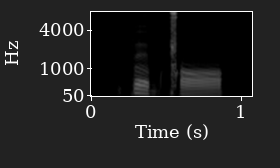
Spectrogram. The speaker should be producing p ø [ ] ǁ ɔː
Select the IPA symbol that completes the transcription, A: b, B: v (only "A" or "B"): A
